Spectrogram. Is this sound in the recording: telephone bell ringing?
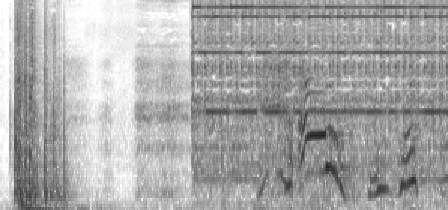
yes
